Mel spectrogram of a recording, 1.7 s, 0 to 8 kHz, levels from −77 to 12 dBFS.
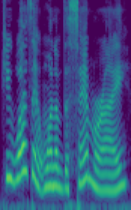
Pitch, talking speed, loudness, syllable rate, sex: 260 Hz, 205 wpm, -15 LUFS, 5.5 syllables/s, female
